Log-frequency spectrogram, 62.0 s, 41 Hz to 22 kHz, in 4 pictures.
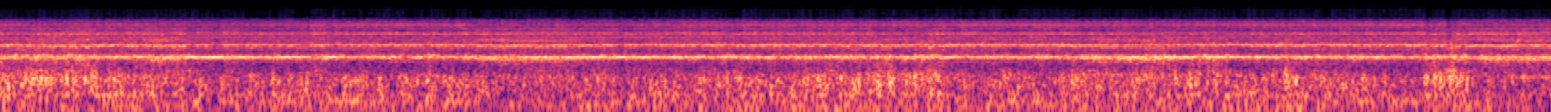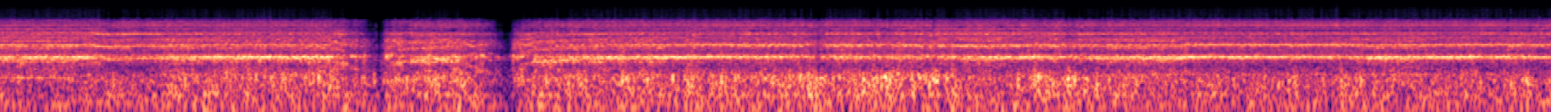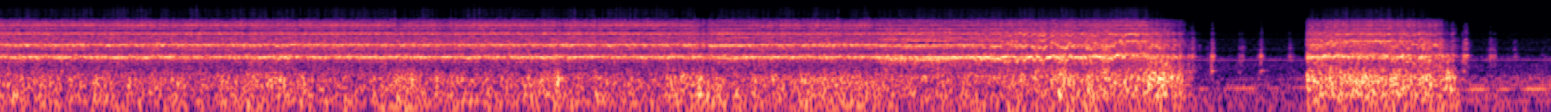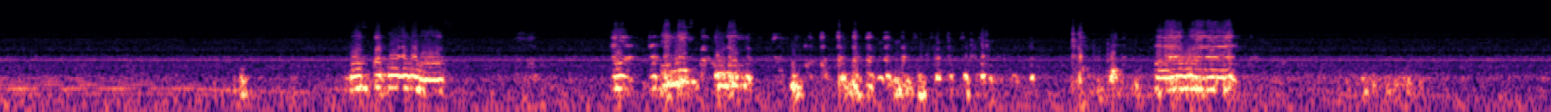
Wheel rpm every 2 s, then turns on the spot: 220, 230, 220, 230, 230, 220, 230, 220, 210, 160, 140, 230, 230, 220, 230, 230, 230, 240, 230, 230, 220, 100, 120, 0, 0, 0, 0, 0, 0, 0, 0.
none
